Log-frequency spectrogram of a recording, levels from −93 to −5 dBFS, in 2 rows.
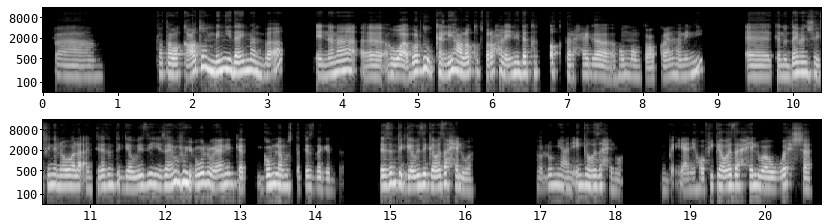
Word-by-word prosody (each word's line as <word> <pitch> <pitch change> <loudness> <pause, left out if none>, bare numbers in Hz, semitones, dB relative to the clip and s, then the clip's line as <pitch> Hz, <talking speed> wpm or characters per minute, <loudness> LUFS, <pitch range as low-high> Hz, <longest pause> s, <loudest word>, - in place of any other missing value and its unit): ف - - -12 1.4
فتوقعاتهم 185 +10 +2
منّي 240 +4 +5
دايمًا 220 +2 +4
بقى 170 -4 0 0.5
إن 165 +1 -1
أنا 220 +5 +2 0.4
هو 170 -1 +4
برضه 220 +3 +4
كان 180 -3 +1
ليها 210 +4 +4
علاقة 195 +2 +3
بصراحة 200 - -1
لإن 180 +4 +1
ده 195 - +5
كانت 195 +1 -7
أكتر 165 -1 -2
حاجة 165 -3 -1
هم 165 +1 -7
متوقعينها 155 +2 -5
منّي، 185 +9 -4 0.6
آآ، 155 -1 -1
كانوا 160 +1 -5
دايمًا 195 +4 +1
شايفين 185 0 -3
اللي 180 -2 -1
هو 180 0 +3
لأ، 175 -1 0
أنتِ 160 +1 -12
لازم 180 +3 -1
تتجوزي 180 +3 -1
زي 185 +2 +1
ما 245 - +5
بيقولوا 215 -1 +3
يعني 190 +5 0
كانت 155 -7 -2
جملة 190 +1 +2
مستفزة 170 -2 -5
جدًا: 145 -3 -10 0.5
"لازم 210 +5 +3
تتجوزي 190 -1 +3
جوازة 180 +2 +2
حلوة."، 165 -9 -3 0.8
فاقول - - -14
لهم 195 +1 -3
يعني 160 -5 -6
إيه 185 - -3
جوازة 185 -1 0
حلوة؟ 145 -6 -9 0.7
يعني 140 +1 -6
هو 145 - -1
في 145 +5 -9
جوازة 185 +1 +2
حلوة 180 -3 0
ووحشة 155 -1 -2
180 Hz, 160 wpm, -23 LUFS, 160-195 Hz, 1.4 s, منّي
